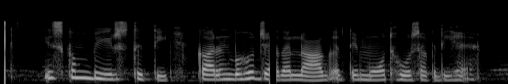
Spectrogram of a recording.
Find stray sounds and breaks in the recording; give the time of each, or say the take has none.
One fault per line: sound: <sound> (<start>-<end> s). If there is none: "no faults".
sound: dropout (2.7-2.8 s)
